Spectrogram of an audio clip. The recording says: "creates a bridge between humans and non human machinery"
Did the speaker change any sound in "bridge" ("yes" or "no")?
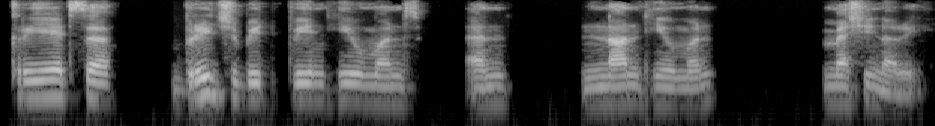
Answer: no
